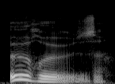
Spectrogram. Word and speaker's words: heureuse: Heureuse, final S, not pronounced.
